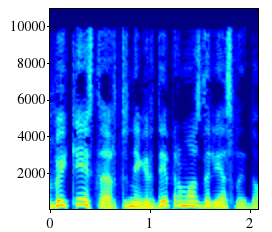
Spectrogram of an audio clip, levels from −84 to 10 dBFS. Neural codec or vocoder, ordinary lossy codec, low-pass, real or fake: codec, 24 kHz, 1.2 kbps, DualCodec; MP3, 48 kbps; 9.9 kHz; fake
